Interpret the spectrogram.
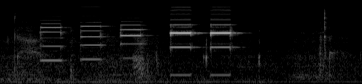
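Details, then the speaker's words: A run of high electronic beeps, the last two louder and longer, then quiet room noise, as an Infant Flow CPAP system is set up on an infant mannequin and its heated humidifier warms up before connection; a CPAP humidifier warm-up alarm. "okay and we're going to be getting alarms until uh the system warms up but this will allow us to this will allow us to have air flow going through allowing the heated humidifier down here to heat up and get prepared for the baby"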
